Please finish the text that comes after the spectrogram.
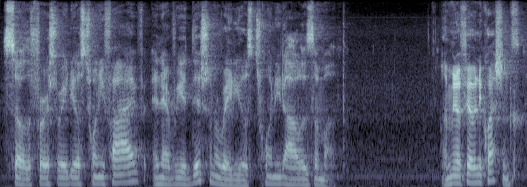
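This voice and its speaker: A man presenting a product in an informal, plain-spoken demonstration and sales pitch, explaining things step by step. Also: fast. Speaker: company representative presenting a product.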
